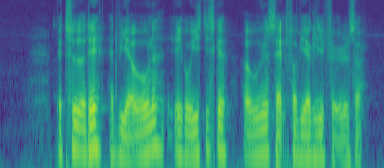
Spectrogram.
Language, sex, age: Danish, male, 46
